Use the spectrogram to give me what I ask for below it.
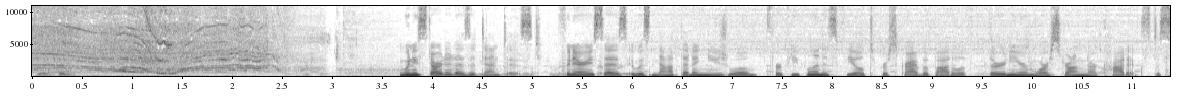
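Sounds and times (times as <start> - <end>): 
dental drill on impacted wisdom tooth: 0.0 - 11.3
speech: 0.1 - 0.7, 3.7 - 11.3.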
